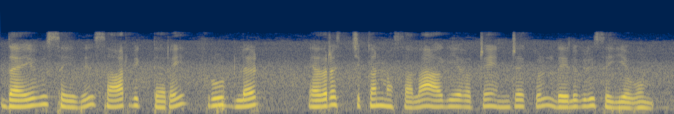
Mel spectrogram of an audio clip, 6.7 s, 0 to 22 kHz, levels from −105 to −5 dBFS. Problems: background sounds at intervals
